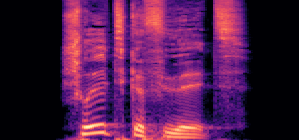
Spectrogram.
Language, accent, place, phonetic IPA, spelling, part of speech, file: German, Germany, Berlin, [ˈʃʊltɡəˌfyːls], Schuldgefühls, noun, De-Schuldgefühls.ogg
- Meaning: genitive of Schuldgefühl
